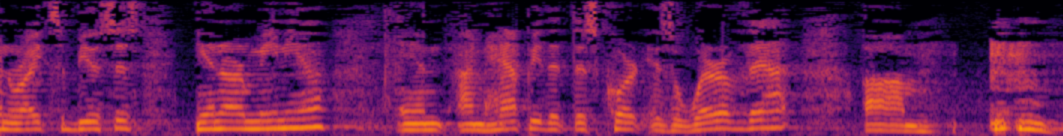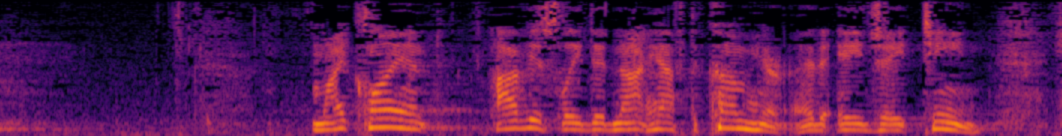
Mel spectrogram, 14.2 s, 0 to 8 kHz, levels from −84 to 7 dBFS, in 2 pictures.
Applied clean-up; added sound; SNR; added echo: none; none; none; none.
